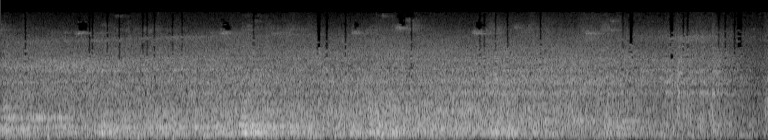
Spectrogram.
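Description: Electric commuter train running along a station platform: a steady, loud rumble of wheels on the rails.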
